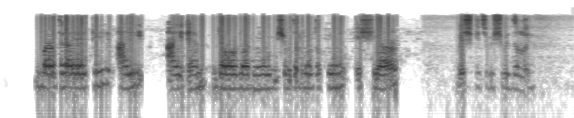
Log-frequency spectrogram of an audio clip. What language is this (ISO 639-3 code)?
ben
